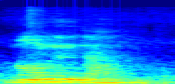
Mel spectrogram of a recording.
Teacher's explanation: 근데 자연스럽게 발음하다 보니까 먹이 먹으로 발음이 나는 게 아니라 먹이 멍으로 발음이 나는 거야.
